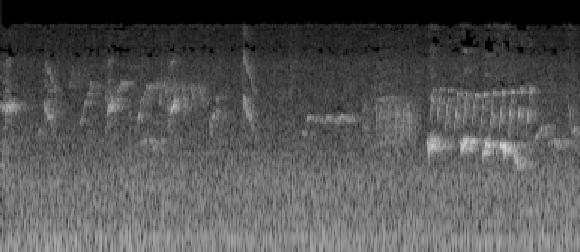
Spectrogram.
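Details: Goldfinch mule song of light, high chirps and slurred notes, finishing with a quick buzzy trilled burst, against a constant low-pitched background drone.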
